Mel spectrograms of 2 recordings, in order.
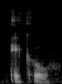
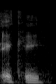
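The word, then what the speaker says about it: Icke: It's pronounced Ickle. Icky. It's pronounced Icky.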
